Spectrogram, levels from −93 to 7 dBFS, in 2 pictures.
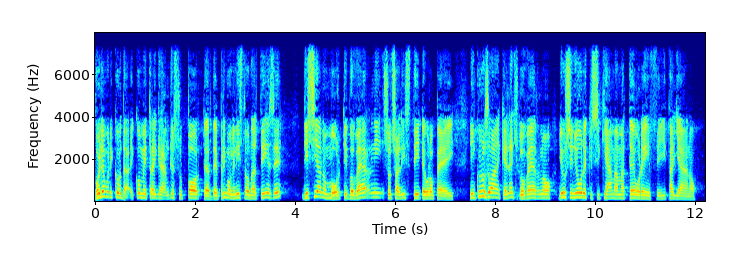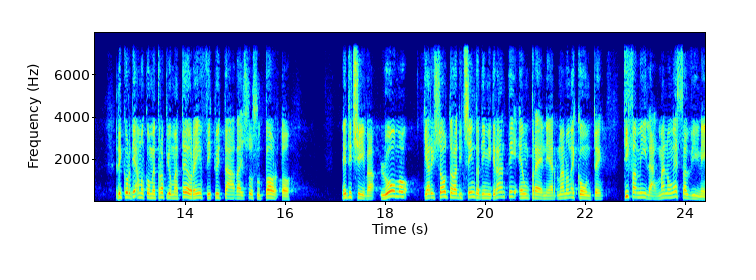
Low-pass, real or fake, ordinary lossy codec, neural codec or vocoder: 7.2 kHz; fake; none; codec, 24 kHz, 0.9 kbps, WavTokenizer, medium speech release version 1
